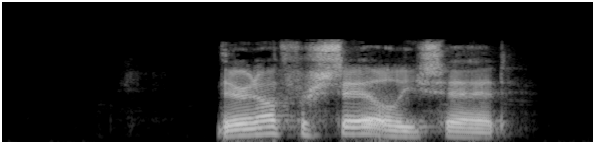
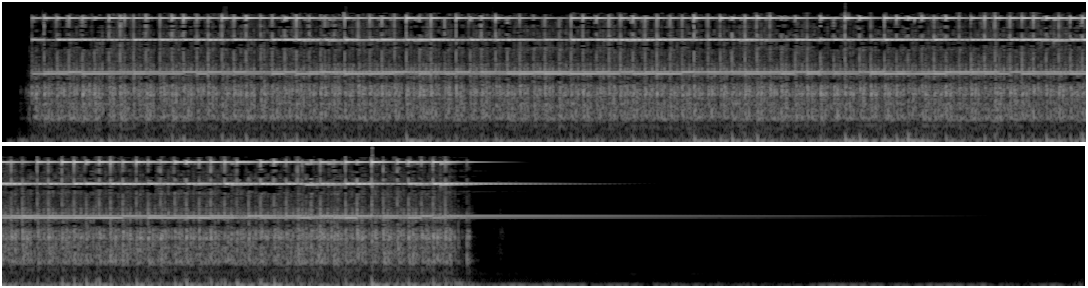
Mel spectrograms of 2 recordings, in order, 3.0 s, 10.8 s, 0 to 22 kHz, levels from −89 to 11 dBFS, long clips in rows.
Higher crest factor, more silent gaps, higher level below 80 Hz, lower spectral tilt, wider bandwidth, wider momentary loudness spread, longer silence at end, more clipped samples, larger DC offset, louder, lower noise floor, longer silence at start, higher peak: about the same, 18 dB vs 14 dB; neither; second, -60 dBFS vs -54 dBFS; first, -2.5 dB/octave vs 4.5 dB/octave; second, 8.4 kHz vs over 20 kHz; about the same, 7 LU vs 6 LU; second, 0.45 s vs 2.8 s; neither; neither; second, -15 LUFS vs -10 LUFS; first, -85 dBFS vs -69 dBFS; first, 1.1 s vs 0.15 s; about the same, -2 dBFS vs 0 dBFS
